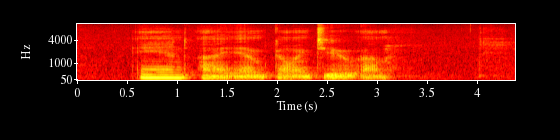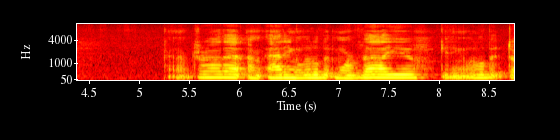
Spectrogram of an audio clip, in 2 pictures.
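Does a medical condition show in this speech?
No.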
